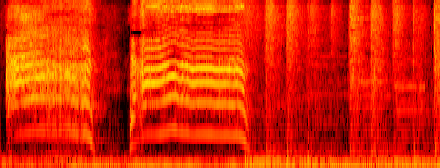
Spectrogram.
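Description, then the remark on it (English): A parrot lets out two long, piercing shrieks that sound like a woman screaming, loud, followed by a rapid string of harsh, raspy squawks. “Freddy, I guess, was the one screaming, and that's apparently what was making the sound of a woman screaming.”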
